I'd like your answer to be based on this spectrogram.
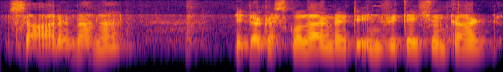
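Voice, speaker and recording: A man playing a humble, polite young janitor in an old radio drama, with a husky voice. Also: fairly high pitch, steady tone, moderate pace, dull audio, lightly acted. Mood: polite, bashful.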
